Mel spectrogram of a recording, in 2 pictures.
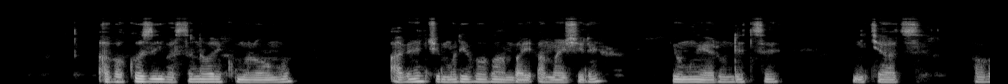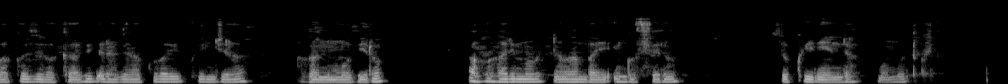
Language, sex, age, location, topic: Kinyarwanda, male, 50+, Nyagatare, education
